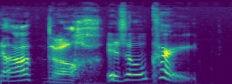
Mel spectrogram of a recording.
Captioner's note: makes disgusted sound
